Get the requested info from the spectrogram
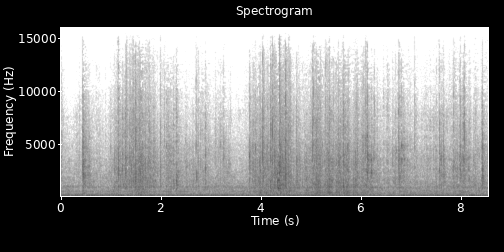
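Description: Crinkling of a Doritos bag as handfuls of tortilla chips are pulled out, with light clatter as the chips are dropped onto a plate. The crackling comes in irregular bursts.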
